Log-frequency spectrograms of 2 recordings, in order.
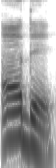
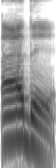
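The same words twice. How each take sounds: The two takes are said the same way.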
